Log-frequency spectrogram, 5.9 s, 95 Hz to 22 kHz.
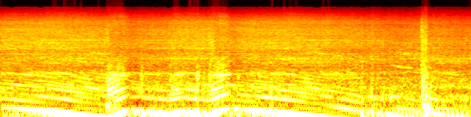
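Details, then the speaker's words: Alfa 145 with newly made exhaust: manifold resealed and tightened with changed bolt, original front section to cat, Fiat Bravo section after; two quick throttle blips give a deep, even burble instead of the earlier rasp, no blowing; exhaust healthy. "actually bizarrely more of a dignified kind of a burble rather than the rasp it was before if i if i up the camera and give you a couple of quick revs of this"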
